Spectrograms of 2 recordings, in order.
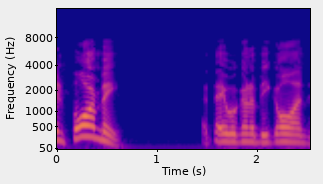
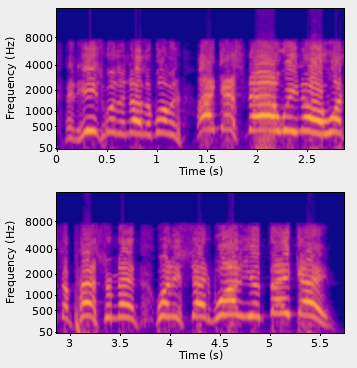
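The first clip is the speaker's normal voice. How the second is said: shouted, much higher and louder sermon climb; full-force preaching; 14 semitones higher, 17 dB louder than usual. Real, not acted. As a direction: preach it out at the top of your voice.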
